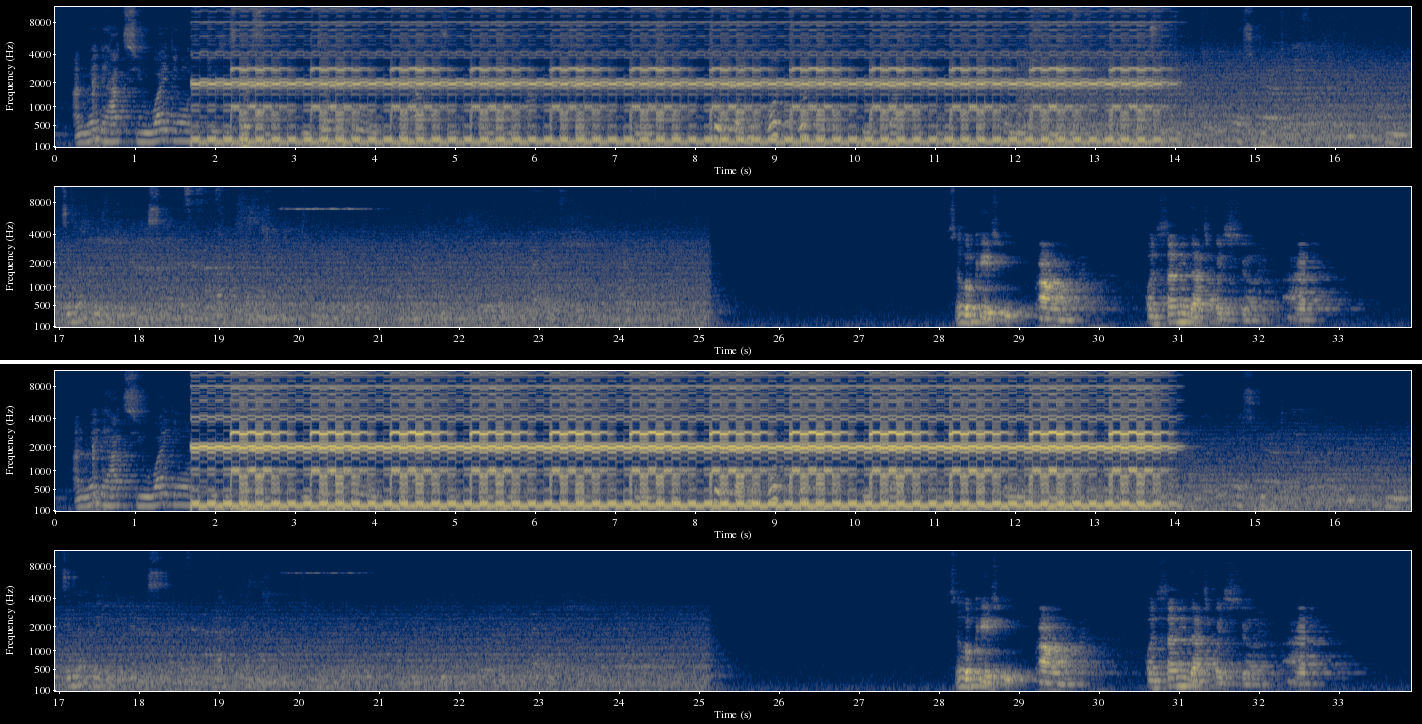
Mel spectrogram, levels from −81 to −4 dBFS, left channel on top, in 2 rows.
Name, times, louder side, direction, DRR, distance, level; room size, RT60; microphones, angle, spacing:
voice 1, 0.2-2.7 3.1-6.1 6.4-6.7 7.2-7.8 8.2-11.2 11.9-13.3 13.7-16.0 16.6-18.4 18.9-20.4 28.1-28.5, left 1 dB, 20° left, 0 dB, 0.9 m, -41 dB
Alarm, 1.7-14.1, right 9 dB, 65° right, 0.5 m, -19 dB
sound 1, 12.0-25.2, left 2 dB, 60° left, 0.8 m, -42 dB
voice 2, 28.3-28.9 29.2-29.9 30.6-32.6, left 1 dB, 5° left, -2 dB, 2.4 m, -32 dB
21.5 x 17.0 x 2.6 m, 1.1 s
head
